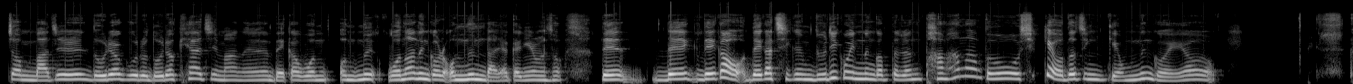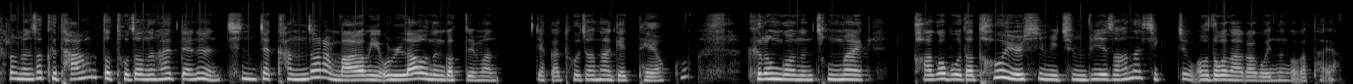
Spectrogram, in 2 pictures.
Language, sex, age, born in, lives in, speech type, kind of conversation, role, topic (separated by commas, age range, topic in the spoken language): Korean, female, 35-39, South Korea, United States, conversation, podcast, guest, 시도했다가 실패했을 때는 보통 어떻게 대처하시나요?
